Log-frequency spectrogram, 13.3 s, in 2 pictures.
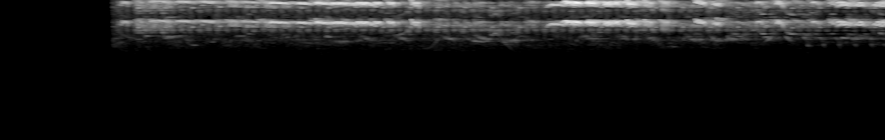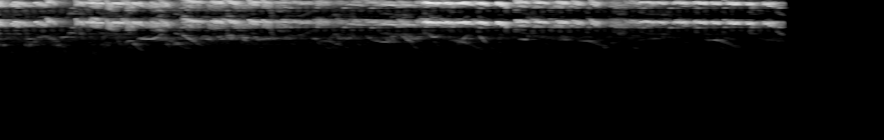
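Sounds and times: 
long-tailed tit Aegithalos caudatus: 0.9s - 12.5s.

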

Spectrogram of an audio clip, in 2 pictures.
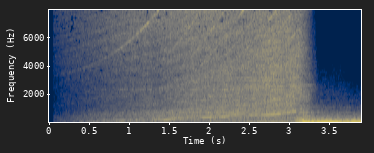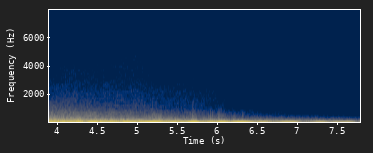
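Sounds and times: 
riser into impact hit: 1.5s - 7.0s.

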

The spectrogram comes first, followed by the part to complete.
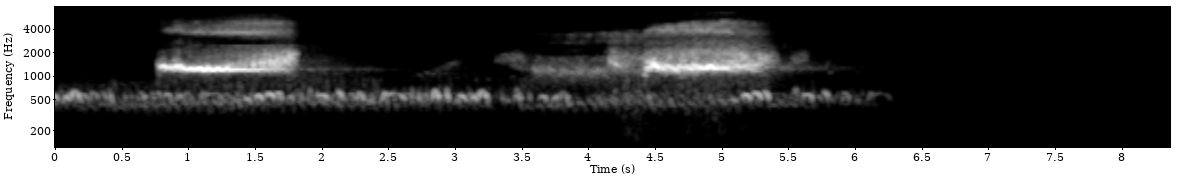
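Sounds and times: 
black grouse Tetrao tetrix calling: 0.0s - 6.3s.

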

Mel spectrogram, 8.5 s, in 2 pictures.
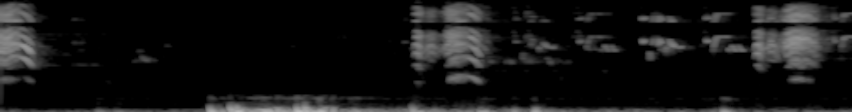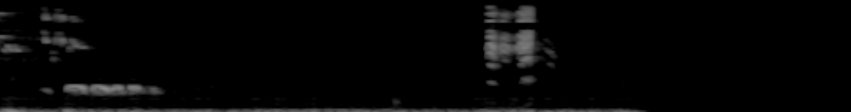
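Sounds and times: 
bay-backed shrike Lanius vittatus calling: 0.0s - 0.8s, 2.1s - 5.1s, 6.7s - 7.0s.

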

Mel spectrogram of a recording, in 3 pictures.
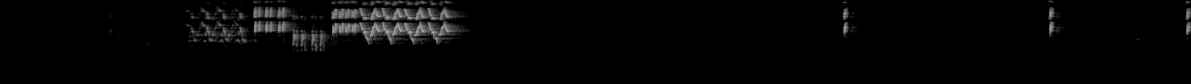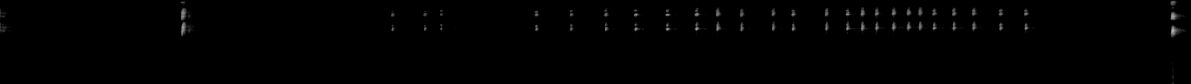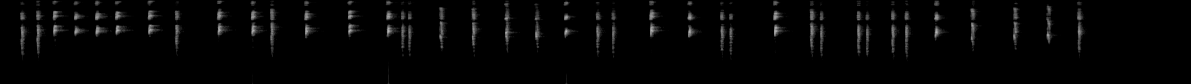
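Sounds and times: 
Locustella certhiola singing: 0.0s - 4.6s, 24.0s - 27.0s, 27.7s - 34.7s.

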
